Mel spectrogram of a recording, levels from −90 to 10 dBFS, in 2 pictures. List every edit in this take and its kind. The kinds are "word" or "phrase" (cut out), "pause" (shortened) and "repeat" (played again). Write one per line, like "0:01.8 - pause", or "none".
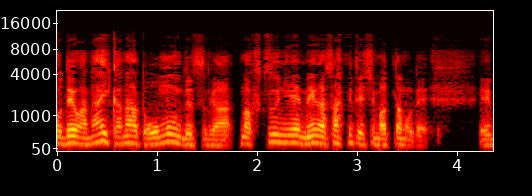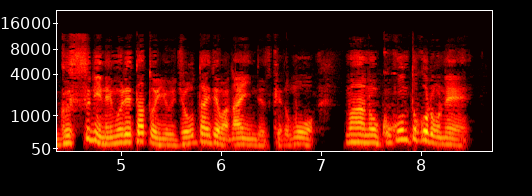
0:07.1 - pause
